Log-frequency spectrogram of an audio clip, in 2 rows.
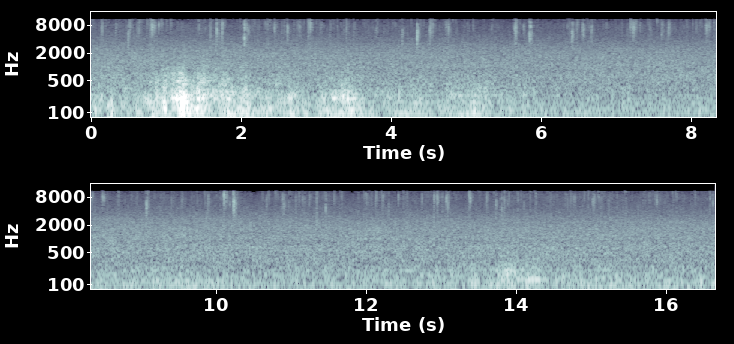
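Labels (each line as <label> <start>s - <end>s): Rustling leaves. 0.1s - 16.7s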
